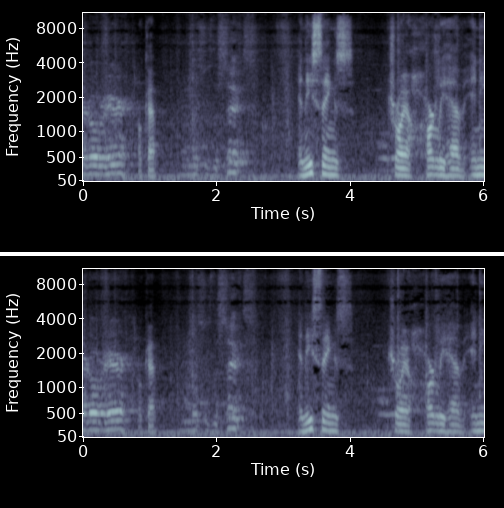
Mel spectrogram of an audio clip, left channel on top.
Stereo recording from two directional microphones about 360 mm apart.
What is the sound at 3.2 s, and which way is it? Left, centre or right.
Speech, centre.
